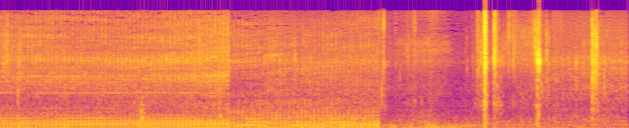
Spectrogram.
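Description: Car engine running steadily, heard from inside the cabin. About four seconds in the sound drops away abruptly, and three sharp clicks follow.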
